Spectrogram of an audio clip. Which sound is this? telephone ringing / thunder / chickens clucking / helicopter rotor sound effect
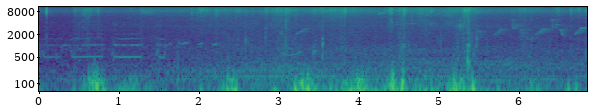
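chickens clucking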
